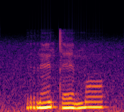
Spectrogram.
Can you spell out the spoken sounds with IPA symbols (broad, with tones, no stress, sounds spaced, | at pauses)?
r ɛ̃˨˥ t ɛ˩˧˩ m ɔ˥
